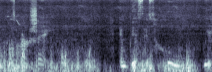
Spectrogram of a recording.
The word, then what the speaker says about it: Marche: it's pronounced, the only way that you can pronounce it, it was spelled Marshay.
